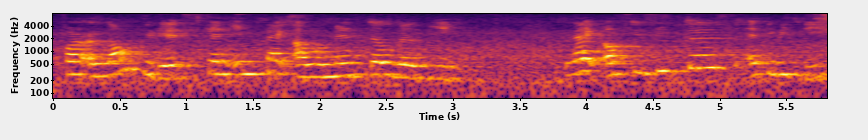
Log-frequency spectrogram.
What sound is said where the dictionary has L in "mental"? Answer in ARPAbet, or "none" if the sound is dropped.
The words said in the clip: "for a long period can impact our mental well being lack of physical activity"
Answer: L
